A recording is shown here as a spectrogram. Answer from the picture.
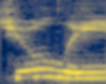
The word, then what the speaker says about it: Julia: Well, my name is Julie Nall, and my first name is pronounced Julie, even though it's spelled Julia, because mm-hmm. my parents did that to me.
